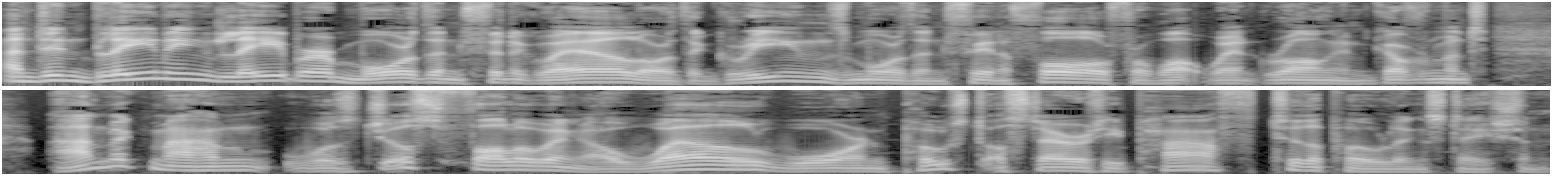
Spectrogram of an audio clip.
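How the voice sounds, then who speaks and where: In a very clean recording with a silent background, a man with an Irish accent speaks in a very deep, low pitch with very wide pitch swings. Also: moderate pace, hardly any pauses. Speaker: radio documentary presenter. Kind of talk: documentary narration. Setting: home living room.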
